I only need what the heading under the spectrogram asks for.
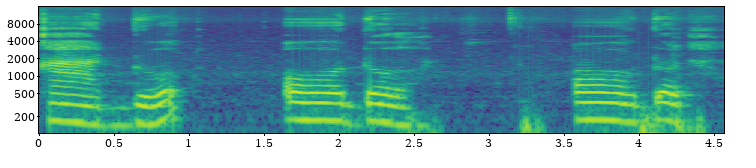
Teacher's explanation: Pengucapan huruf O ini yaitu bibir membulat sempurna.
